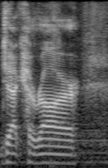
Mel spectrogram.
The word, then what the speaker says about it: Jack Herer: I mean, a lot of people know about the name Jack Herer. Some people pronounce it Jack Herer, but you know, he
